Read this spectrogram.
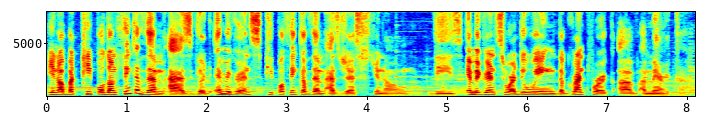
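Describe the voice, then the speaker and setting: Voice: medium pitch, normal speed, hardly any pauses. A speaker talking reflectively in a documentary interview. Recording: faint music behind voice.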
